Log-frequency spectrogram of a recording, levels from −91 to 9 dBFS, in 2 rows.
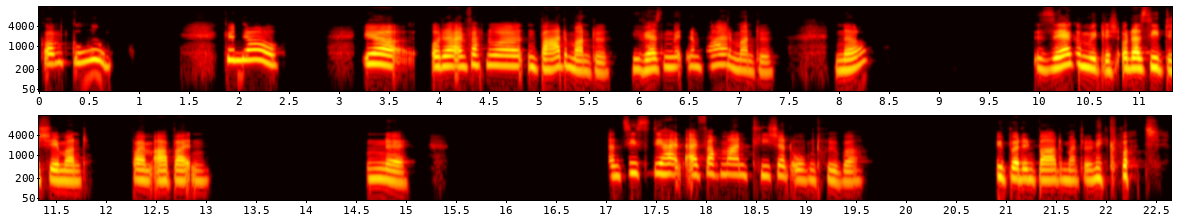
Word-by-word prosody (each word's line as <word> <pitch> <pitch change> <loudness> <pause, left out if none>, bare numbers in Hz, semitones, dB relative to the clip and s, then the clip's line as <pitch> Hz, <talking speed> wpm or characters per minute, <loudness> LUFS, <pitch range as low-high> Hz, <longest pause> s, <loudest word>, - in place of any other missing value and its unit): Kommt 310 +1 -2
gut. 340 -4 -2 1.1
Genau. 385 -6 +3 0.8
Ja, 285 -3 +5 0.2
oder 250 +1 +4
einfach 265 +3 +1
nur 260 -2 +1
'n 235 -2 -5
Bademantel. 190 - 0 0.2
Wie 205 -1 -7
wär's 200 +1 +2
'n 235 - -5
mit 235 - -7
'nem 245 -1 -8
Bademantel? 195 -11 -5 0.6
Ne? 195 +4 +1 1.8
Sehr 220 +5 +6
gemütlich. 215 - -1
Oder 220 0 +9
sieht 215 -2 0
dich 185 -2 -4
jemand 170 -3 -1 0.4
beim 180 -2 0
Arbeiten? 170 0 0 1.6
Ne. 180 -6 -2 2.0
Dann 235 0 -5
ziehst 290 +2 -6
du - - -37
dir 285 -1 +2
halt 275 - +1
einfach 265 +2 0
mal 265 -1 0
'n 250 - -11
T-Shirt 240 -1 -6
oben 180 0 -7
drüber 165 -1 -8 1.3
über 205 -2 +5
den 190 -1 -3
Bademantel, 180 -1 -2
ne 200 -1 -3
Quatsch. - - -3
220 Hz, 110 wpm, -24 LUFS, 180-265 Hz, 2.0 s, Oder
